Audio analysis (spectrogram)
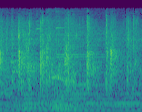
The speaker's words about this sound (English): Give him a praise clap this morning. Come on, can we give him one clap?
